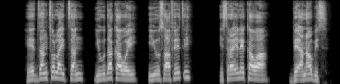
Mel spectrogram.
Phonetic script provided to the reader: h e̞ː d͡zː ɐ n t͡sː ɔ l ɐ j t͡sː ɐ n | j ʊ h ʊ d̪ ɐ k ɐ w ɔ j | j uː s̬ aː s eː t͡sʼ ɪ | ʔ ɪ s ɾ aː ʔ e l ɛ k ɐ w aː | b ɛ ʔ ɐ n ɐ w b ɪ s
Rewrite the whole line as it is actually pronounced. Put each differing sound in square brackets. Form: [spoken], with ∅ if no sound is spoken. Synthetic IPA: h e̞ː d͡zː ɐ n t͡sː ɔ l ɐ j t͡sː ɐ n | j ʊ h ʊ d̪ ɐ k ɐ w ɔ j | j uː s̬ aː [f] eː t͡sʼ ɪ | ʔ ɪ s ɾ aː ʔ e l ɛ k ɐ w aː | b ɛ ʔ ɐ n ɐ w b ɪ s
